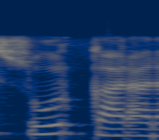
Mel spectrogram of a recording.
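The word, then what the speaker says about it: Tso Kar: सोरकारा lake. इसको टी नहीं पड़ेगा, टी साइलेंट रहता है।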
